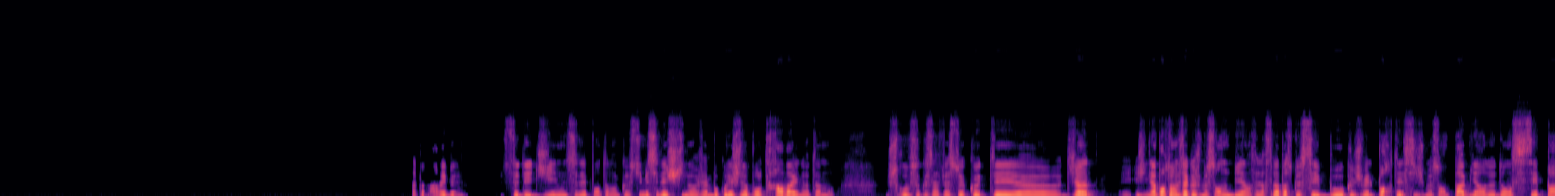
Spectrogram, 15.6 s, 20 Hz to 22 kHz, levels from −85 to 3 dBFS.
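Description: No technical faults can be heard anywhere in the recording; the signal stays stable and intact throughout.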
